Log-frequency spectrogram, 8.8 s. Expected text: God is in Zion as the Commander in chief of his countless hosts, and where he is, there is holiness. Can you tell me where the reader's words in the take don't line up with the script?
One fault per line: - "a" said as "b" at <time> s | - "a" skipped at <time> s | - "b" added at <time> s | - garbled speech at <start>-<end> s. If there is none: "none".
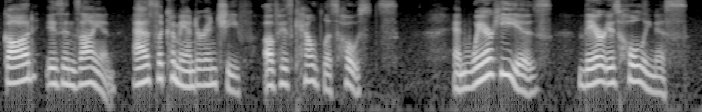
none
